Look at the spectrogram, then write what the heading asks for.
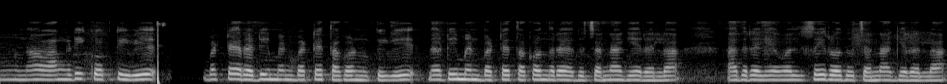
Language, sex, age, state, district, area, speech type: Kannada, female, 60+, Karnataka, Bangalore Rural, rural, spontaneous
